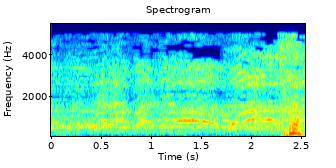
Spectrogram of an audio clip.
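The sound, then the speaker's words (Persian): A crowd at a Persian rowzeh mourning gathering roars and cries out together in a dense, sustained wash of voices, with a louder swell of shouting near the end. “حالا که از گوشه کنار صدای نعره‌ها بلنده، بیاید همه با هم روضه خون باشیم و با هم گریه کن.”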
